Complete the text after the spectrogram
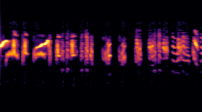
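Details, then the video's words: Eurasian reed warbler singing a quick, jerky chatter of scratchy and churring notes, mid to high pitched, with short phrases repeated two or three times; no other sounds. "صوت دخلة القصب الأوروأسيوية | Eurasian Reed Warbler Sound"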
